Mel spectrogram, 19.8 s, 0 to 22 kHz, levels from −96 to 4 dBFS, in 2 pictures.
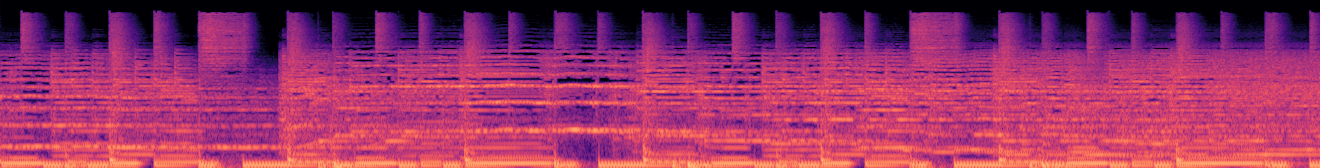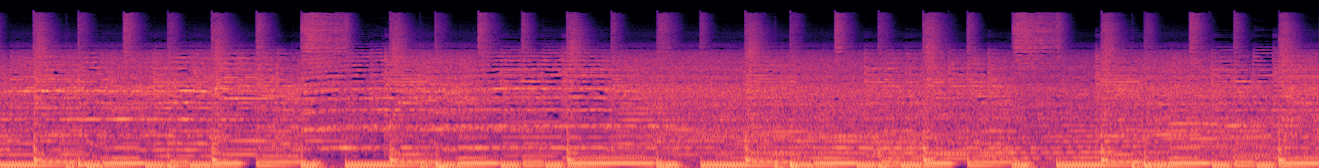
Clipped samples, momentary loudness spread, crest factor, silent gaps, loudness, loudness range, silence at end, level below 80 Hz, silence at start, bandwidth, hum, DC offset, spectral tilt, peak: under 0.1%; 3 LU; 14 dB; none; -17 LUFS; 1 LU; 0 s; -22 dBFS; 0 s; 16.5 kHz; none; under 0.1%; -5 dB/octave; -2 dBFS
